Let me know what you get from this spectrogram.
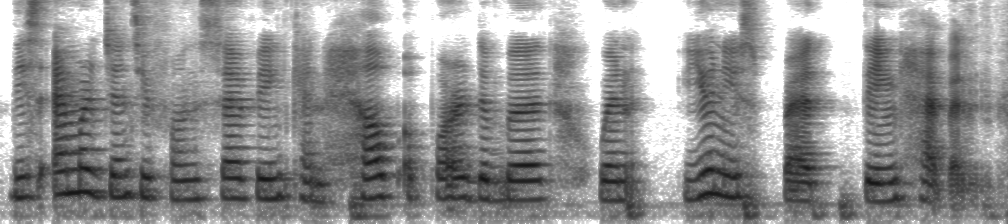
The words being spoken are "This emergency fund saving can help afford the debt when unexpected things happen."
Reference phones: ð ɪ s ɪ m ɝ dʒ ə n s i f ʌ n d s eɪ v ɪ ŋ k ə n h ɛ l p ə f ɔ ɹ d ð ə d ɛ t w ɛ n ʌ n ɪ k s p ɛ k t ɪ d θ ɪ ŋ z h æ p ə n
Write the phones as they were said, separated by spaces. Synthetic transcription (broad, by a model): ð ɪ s ɪ m ɝ dʒ ə n s i f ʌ n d s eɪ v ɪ ŋ k ə n h ɛ l p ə p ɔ ɹ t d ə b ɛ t w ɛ n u n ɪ s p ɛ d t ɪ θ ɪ ŋ h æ p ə n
